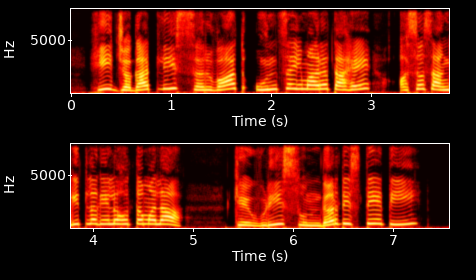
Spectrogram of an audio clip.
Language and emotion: Marathi, surprised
